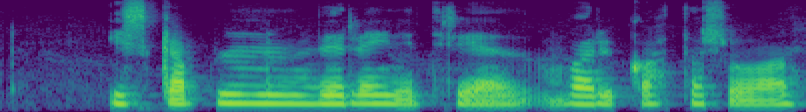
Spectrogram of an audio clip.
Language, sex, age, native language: Icelandic, female, 15, Icelandic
